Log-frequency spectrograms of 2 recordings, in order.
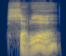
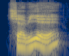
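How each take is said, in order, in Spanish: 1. Empieza con un sonido sh puro. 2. Empieza con sh mezclado levemente con ch. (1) "en vez de Xavier" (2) "con un poco"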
